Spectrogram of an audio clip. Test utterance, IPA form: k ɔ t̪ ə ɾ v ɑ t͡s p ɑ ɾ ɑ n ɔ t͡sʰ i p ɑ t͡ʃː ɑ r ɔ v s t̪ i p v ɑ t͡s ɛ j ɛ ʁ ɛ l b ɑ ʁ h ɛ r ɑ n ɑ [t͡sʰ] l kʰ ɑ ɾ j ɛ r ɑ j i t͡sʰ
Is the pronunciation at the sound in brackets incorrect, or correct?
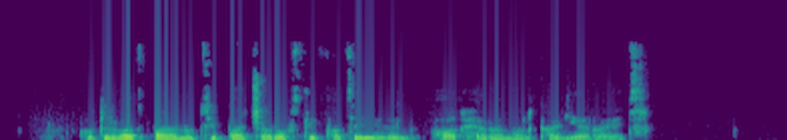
incorrect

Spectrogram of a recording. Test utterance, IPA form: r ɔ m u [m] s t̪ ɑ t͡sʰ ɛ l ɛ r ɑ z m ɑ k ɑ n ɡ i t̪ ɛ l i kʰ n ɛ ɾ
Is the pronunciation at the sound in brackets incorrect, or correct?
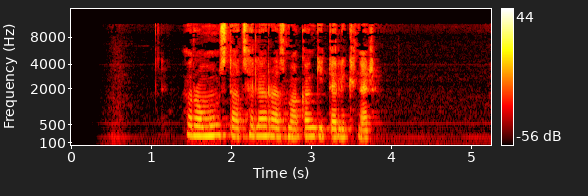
correct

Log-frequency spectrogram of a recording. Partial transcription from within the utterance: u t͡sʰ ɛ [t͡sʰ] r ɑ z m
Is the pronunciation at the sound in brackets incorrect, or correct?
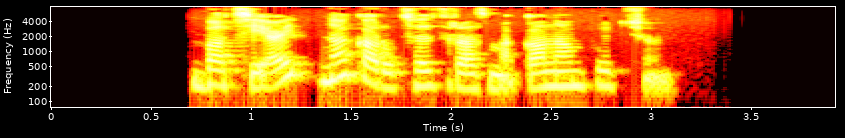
correct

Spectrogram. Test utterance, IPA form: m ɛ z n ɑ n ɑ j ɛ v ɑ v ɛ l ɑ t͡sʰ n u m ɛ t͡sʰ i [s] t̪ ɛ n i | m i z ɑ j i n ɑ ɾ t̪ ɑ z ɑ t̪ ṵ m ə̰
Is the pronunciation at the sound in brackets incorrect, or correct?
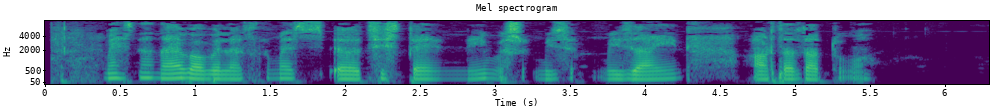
correct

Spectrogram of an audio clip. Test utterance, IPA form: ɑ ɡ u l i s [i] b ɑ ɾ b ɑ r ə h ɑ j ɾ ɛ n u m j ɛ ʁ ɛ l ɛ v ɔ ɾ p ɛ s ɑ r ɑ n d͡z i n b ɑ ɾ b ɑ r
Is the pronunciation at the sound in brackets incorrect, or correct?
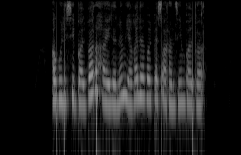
correct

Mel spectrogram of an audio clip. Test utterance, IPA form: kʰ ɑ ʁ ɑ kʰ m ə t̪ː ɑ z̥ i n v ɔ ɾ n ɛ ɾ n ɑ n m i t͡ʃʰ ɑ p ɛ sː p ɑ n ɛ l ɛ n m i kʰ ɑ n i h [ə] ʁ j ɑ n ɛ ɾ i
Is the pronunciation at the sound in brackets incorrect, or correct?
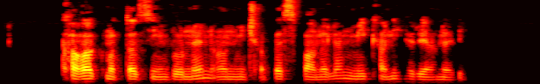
correct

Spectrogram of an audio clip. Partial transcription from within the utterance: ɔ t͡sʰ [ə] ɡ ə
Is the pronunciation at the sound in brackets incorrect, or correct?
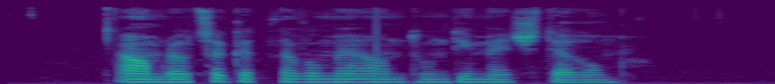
correct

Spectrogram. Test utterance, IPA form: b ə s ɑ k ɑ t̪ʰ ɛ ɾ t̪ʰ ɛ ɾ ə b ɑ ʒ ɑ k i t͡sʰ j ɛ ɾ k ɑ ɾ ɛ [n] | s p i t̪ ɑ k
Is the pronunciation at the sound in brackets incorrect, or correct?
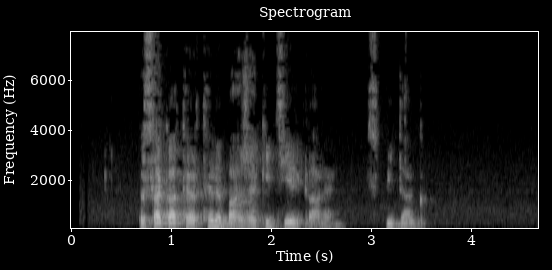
correct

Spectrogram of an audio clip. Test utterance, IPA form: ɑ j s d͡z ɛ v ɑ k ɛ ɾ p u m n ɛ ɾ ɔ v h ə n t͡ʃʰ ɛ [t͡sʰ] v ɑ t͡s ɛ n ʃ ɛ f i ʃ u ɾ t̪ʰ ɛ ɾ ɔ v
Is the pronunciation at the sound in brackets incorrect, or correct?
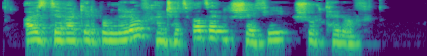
correct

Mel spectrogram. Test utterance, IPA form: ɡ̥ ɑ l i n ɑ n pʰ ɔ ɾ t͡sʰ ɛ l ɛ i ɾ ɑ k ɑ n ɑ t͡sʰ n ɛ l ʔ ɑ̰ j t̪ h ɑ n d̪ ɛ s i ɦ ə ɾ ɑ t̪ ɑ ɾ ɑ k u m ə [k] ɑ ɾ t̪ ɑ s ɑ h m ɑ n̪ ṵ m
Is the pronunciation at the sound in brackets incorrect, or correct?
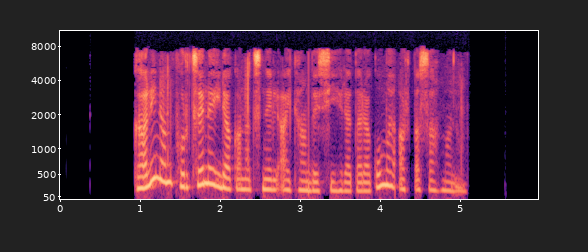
incorrect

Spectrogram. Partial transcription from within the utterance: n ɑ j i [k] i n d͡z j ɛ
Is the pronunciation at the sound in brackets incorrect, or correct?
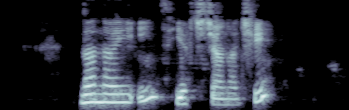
incorrect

